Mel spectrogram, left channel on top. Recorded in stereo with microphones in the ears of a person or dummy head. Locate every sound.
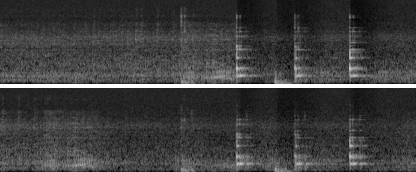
1.8 s dishes clattering: 30° left (ahead or behind), 5.5 m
